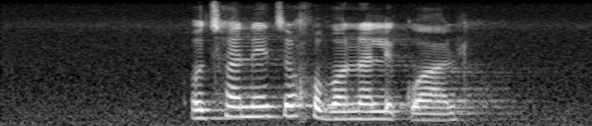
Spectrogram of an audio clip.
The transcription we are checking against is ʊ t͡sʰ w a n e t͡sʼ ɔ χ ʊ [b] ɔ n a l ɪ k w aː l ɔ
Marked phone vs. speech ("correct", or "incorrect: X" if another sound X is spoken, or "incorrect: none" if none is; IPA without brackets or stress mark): correct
